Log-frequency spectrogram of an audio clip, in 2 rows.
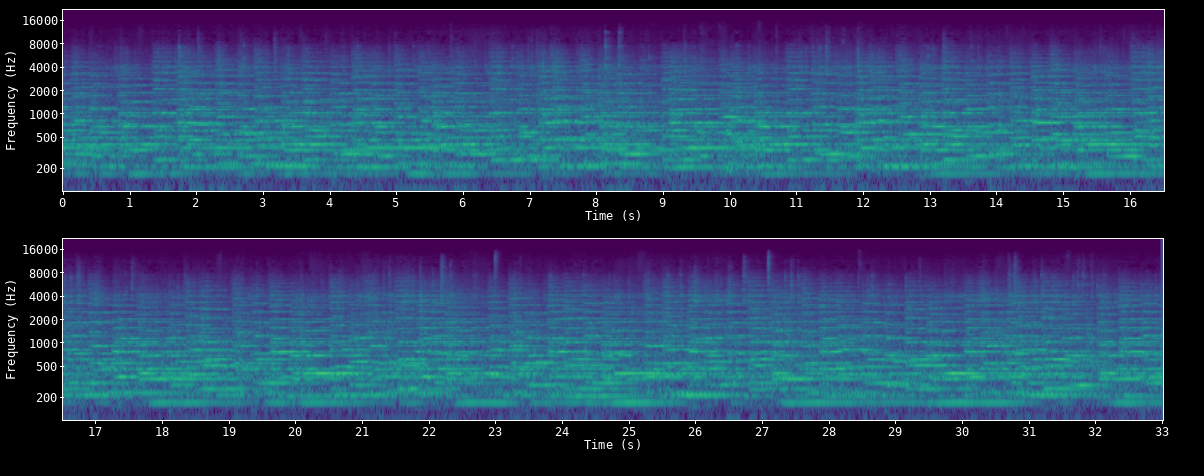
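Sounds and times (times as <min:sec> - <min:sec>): church bells ringing: 0:00.0 - 0:33.0.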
